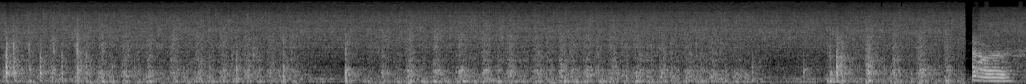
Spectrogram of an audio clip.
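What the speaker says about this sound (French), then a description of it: "mes épices sont en train de se bouillir" Spices bubbling and sizzling in a cooking pot while Congolese saka-saka is prepared, a dense steady frying hiss with occasional stirring clicks and a sharp clatter near the end.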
